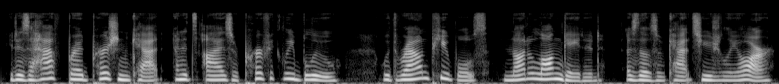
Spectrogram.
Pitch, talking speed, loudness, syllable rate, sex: 210 Hz, 185 wpm, -16 LUFS, 5.4 syllables/s, female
